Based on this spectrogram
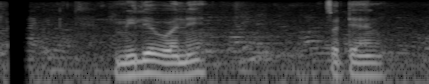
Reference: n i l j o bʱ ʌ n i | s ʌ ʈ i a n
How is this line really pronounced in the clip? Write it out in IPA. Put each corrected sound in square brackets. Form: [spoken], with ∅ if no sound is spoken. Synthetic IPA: [m] i l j o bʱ ʌ n [e] | [t͡s] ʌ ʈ [j] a [ŋ]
